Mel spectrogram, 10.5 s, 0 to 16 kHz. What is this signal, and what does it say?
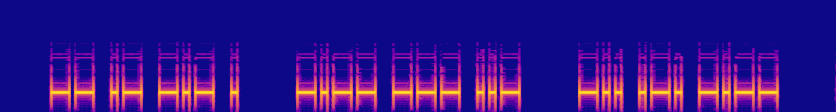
Morse code, heard as a keyed tone, about 16 wpm, 650 Hz. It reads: MAKE YOU DRY
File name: 16 WPM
